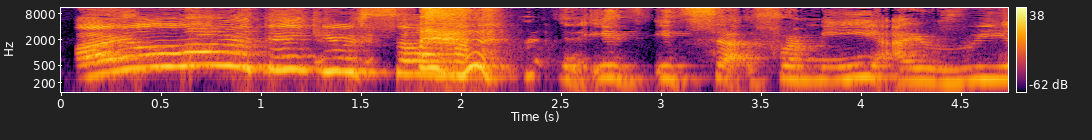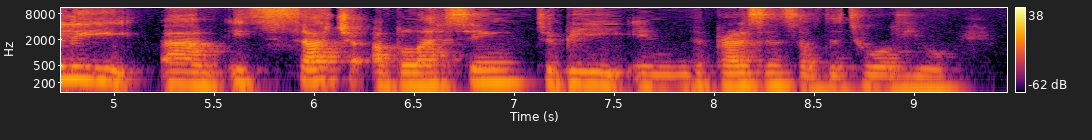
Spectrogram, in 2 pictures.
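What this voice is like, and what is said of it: Immigrant foreign accent. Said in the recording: “my immigrant accent ... I love your accent”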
